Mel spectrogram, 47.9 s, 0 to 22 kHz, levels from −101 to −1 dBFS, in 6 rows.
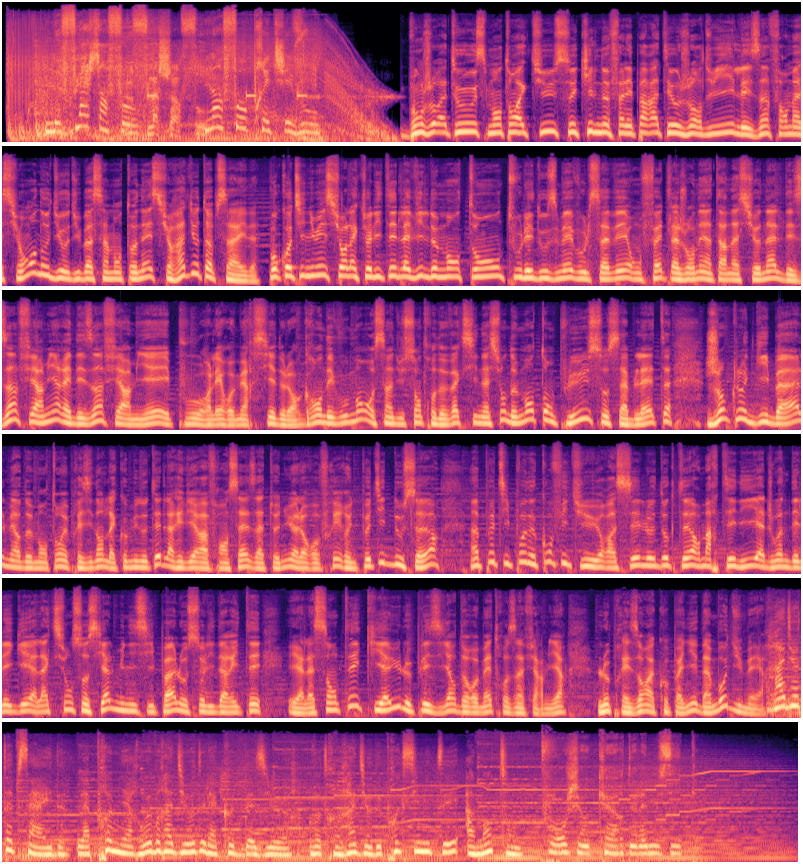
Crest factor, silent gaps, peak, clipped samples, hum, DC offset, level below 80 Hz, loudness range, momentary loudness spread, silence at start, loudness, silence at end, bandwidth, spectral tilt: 14 dB; none; 0 dBFS; under 0.1%; none; under 0.1%; -36 dBFS; 5 LU; 7 LU; 0.05 s; -14 LUFS; 0 s; 18 kHz; -5 dB/octave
